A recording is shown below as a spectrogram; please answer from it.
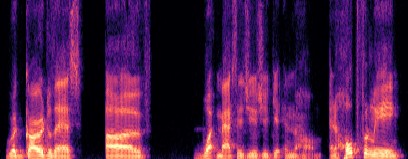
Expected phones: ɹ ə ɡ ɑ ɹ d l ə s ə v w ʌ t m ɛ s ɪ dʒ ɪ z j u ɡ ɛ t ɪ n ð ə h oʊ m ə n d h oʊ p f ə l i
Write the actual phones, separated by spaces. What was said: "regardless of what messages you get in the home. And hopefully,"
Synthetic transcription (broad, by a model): ɹ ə ɡ ɑ ɹ d l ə s ə v w ʌ t m ɛ s ɪ dʒ ɪ z j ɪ ɡ ɛ t ɪ n ð ə h oʊ m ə n h oʊ p f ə l i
